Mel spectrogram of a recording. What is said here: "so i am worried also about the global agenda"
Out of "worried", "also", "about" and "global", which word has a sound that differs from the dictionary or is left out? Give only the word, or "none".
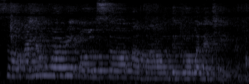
worried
